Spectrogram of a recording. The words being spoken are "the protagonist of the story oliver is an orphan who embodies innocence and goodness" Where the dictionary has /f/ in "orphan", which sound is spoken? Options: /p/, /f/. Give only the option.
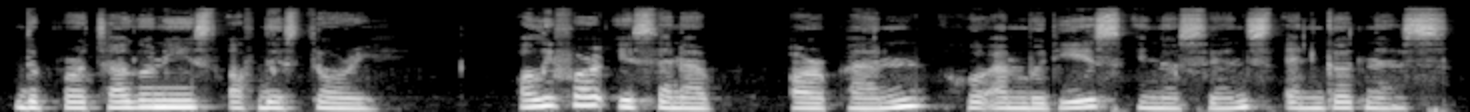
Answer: /p/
